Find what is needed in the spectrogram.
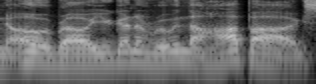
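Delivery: mock drunken speech. Retelling a buddy refusing to open the tent: imitating a drunk friend. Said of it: "drunkenly says".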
